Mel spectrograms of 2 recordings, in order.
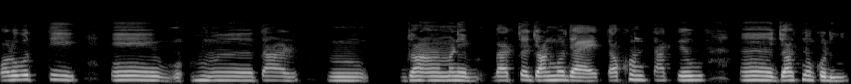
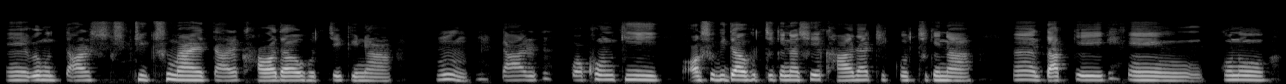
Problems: background sounds at intervals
